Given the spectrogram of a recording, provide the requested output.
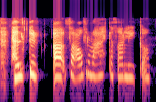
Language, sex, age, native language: Icelandic, female, 12, Icelandic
